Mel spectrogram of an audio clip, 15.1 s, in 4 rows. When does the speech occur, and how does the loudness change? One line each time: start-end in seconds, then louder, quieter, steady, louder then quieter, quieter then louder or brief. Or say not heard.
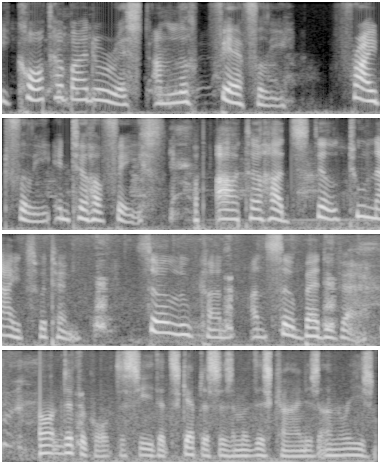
0.0-15.0 steady.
